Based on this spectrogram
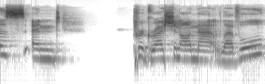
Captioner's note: none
